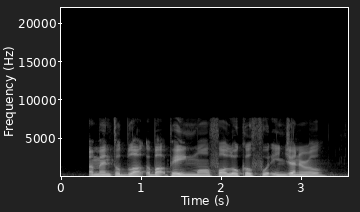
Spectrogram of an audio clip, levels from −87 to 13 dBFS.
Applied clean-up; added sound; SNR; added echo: none; none; none; none.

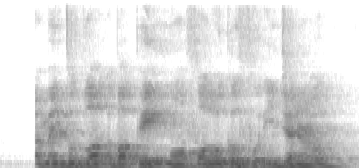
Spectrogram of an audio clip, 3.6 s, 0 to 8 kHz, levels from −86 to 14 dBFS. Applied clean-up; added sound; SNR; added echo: none; none; none; reverberation time 0.9 s.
